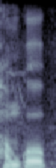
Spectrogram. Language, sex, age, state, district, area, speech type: Hindi, male, 45-60, Uttar Pradesh, Hardoi, rural, spontaneous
